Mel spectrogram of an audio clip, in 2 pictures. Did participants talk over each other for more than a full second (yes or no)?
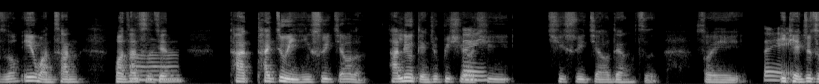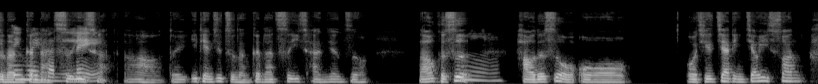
yes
